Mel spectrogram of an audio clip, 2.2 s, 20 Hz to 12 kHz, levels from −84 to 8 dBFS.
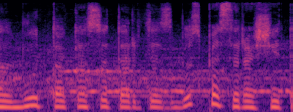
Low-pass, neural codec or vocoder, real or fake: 10.8 kHz; vocoder, 44.1 kHz, 128 mel bands, Pupu-Vocoder; fake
